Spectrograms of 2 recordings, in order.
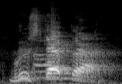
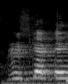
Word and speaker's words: bruschetta: Bruschetta. Bruschetta. You guys may pronounce it bruschetta, but it's bruschetta.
